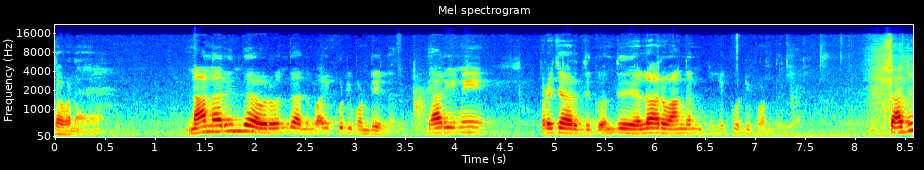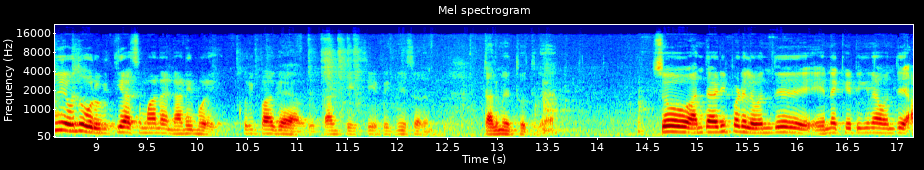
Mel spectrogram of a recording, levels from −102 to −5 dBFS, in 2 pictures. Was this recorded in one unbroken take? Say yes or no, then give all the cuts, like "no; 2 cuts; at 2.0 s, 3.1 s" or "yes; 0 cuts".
yes; 0 cuts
